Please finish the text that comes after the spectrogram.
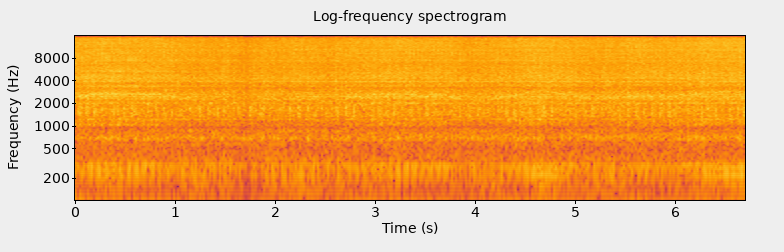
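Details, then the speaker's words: Yamaha FZR1000 four-cylinder with rebuilt carburetors, just started before synchronising, tickover raised slightly: lumpy, uneven beat; carbs out of balance. "There you go, 60, 57, 64, 58. So they're definitely out."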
